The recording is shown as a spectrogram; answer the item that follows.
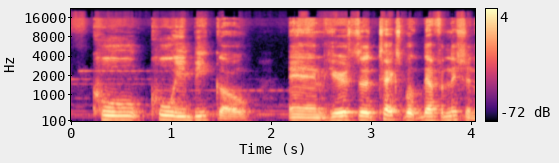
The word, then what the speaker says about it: Kuebiko: Kuebiki. Kuebiko. Kuebiko.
